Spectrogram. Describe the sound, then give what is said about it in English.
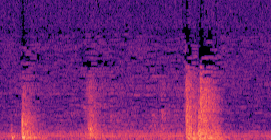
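A door is pulled shut: a few short, solid knocks and rattles spread over a couple of seconds, ending in a firmer double clunk as it latches, with no one speaking. “Please close the door behind you.”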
